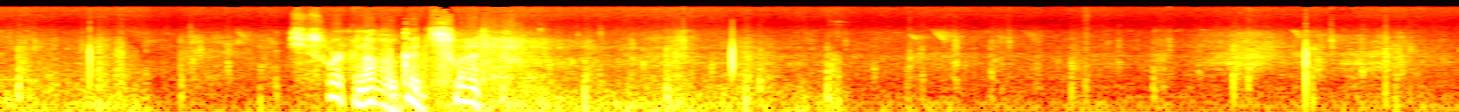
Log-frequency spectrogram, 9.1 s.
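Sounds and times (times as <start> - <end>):
woman race walking footsteps: 0.0 - 9.1
speech: 1.8 - 3.4.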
